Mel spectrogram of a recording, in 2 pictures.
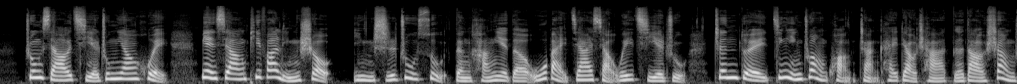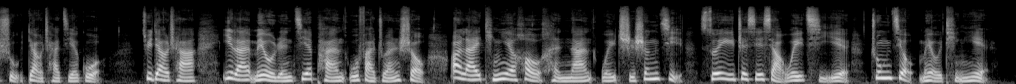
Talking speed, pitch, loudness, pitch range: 255 characters per minute, 205 Hz, -14 LUFS, 165-255 Hz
